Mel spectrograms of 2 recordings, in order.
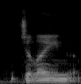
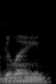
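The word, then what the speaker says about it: Ghislaine: that in 2024 uh Gilain Maxwell or Gileain I think is how it's pronounced arranged and wired uh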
